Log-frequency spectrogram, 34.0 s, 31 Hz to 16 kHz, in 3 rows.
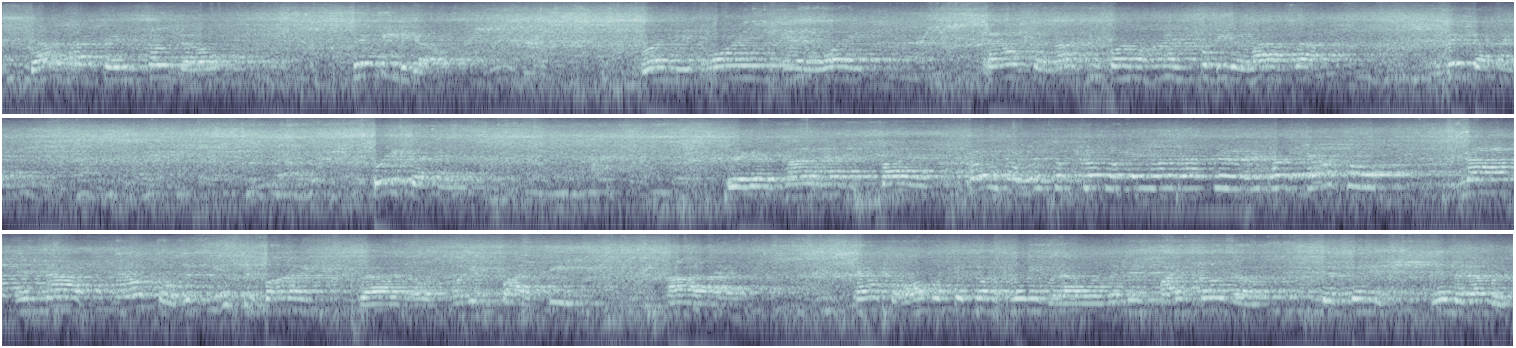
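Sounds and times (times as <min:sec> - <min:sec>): announcer talking over pa: 0:00.0 - 0:02.0, 0:02.6 - 0:03.6, 0:04.8 - 0:10.2, 0:10.8 - 0:11.6, 0:14.1 - 0:15.1, 0:16.7 - 0:34.0.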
